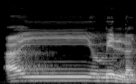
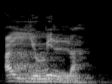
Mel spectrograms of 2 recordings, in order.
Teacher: nun sukun disisipkan ke dalam 'ya ' lalu dinasalkan, "ayyumilla". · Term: bunyi sengau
